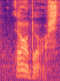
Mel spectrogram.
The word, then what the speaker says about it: Ouroboros: Yeah, Ouroboros, the snake eating its tail.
